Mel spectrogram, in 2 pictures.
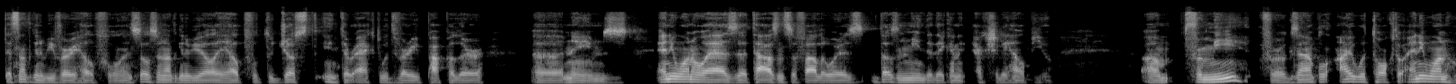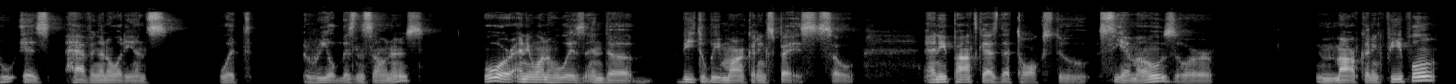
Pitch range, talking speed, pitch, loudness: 95-115 Hz, 160 wpm, 100 Hz, -23 LUFS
